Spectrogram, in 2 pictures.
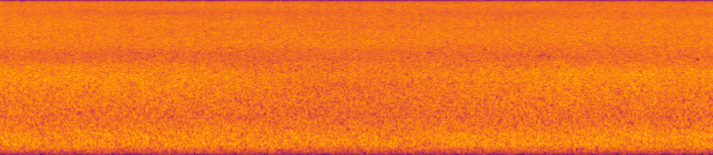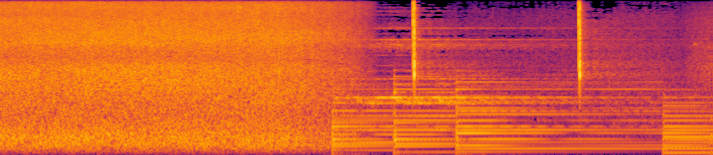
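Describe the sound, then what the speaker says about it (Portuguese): A loud, constant rush of falling water from Cachoeira dos Couros in Chapada dos Veadeiros, Goiás, fills most of the stretch, then cuts off abruptly and gives way to sustained musical tones near the end. "Olha essa queda d'água, hein? Impressionante."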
